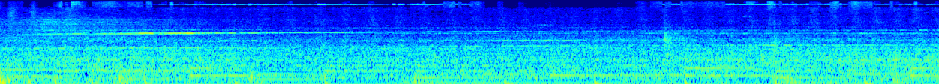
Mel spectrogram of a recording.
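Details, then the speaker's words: Airway clearance high-frequency chest wall oscillation vest demonstrated at setup, pulsating once set pressure is reached: steady low mechanical hum with rapid pulsing thumps and a faint motor whine. "When the set pressure is reached, the vest starts pulsating, which creates vibrations on the chest wall of the patient."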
